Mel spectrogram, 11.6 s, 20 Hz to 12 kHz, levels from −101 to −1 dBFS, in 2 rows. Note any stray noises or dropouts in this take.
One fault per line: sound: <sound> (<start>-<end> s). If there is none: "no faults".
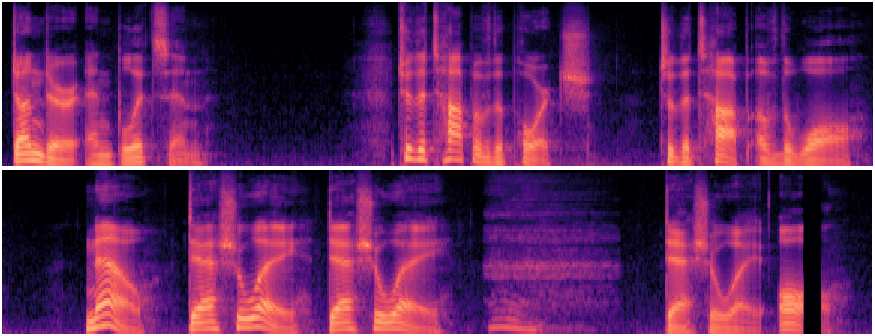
sound: sigh (9.0-9.9 s)
sound: dropout (11.1-11.3 s)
